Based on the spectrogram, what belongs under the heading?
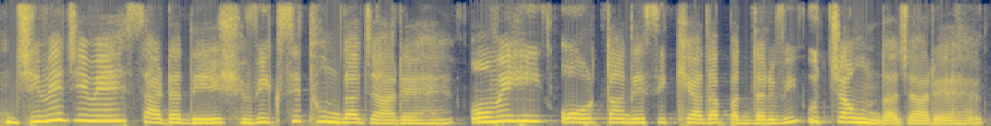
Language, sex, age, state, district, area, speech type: Punjabi, female, 18-30, Punjab, Patiala, rural, spontaneous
